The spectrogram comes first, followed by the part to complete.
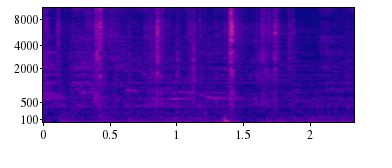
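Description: Plastic 3x3 Rubik's cube being turned by hand, its layers making a quick run of clicks and clacks, the loudest about a second and a half in.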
